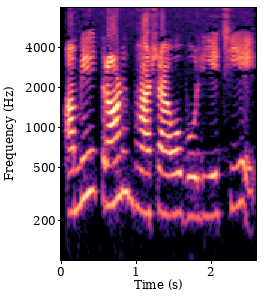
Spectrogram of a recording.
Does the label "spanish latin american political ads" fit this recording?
No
